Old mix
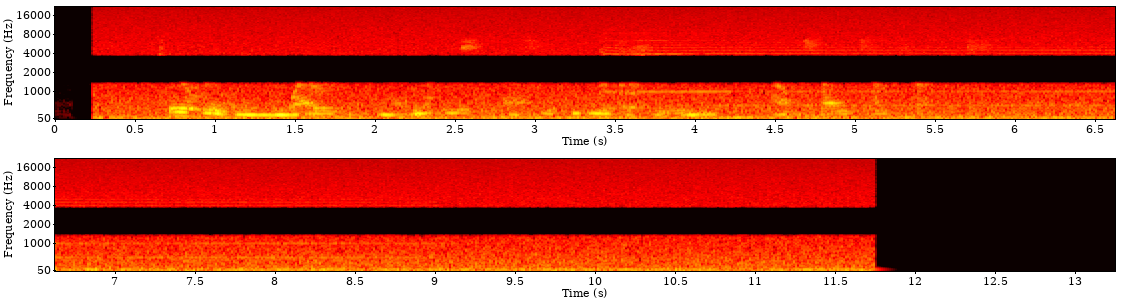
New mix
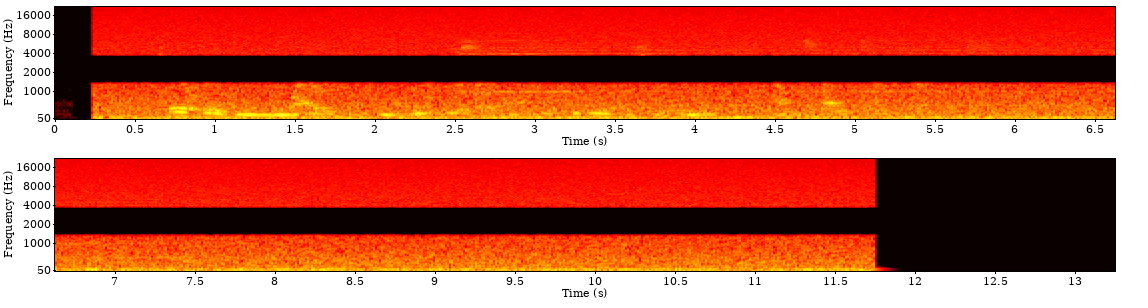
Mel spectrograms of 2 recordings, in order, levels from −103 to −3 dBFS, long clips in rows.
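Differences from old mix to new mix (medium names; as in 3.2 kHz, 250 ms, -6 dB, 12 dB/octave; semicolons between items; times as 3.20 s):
first sound +5.5 dB; second sound: entry -0.90 s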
